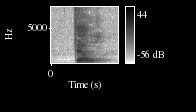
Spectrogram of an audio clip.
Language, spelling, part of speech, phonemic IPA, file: Dutch, tel, noun / verb, /tɛl/, Nl-tel.ogg
- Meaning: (noun) 1. count 2. second 3. a short moment; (verb) inflection of tellen: 1. first-person singular present indicative 2. second-person singular present indicative 3. imperative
